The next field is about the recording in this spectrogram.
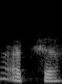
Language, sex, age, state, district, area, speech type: Bengali, female, 45-60, West Bengal, Kolkata, urban, conversation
